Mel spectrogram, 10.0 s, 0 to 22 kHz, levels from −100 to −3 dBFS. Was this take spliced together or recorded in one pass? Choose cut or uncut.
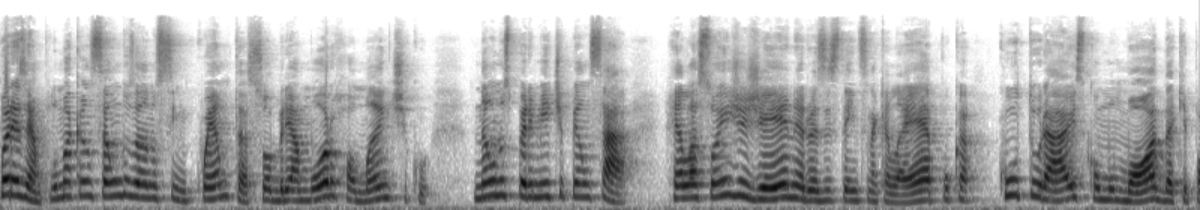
uncut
